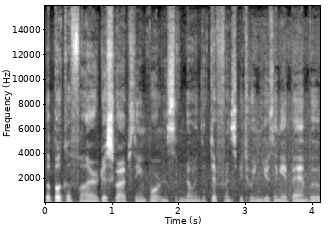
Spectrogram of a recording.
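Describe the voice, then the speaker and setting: A soft-spoken, somewhat breathy man at a moderate pace, fairly low-pitched with ordinary pitch variation, on a very clean recording with a silent background. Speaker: ASMR creator. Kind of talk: sleep story reading.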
